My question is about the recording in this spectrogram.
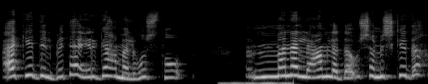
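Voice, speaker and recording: A woman voicing a lively, stubborn young wife with an Egyptian accent, teasing and emotional, in a storytelling drama. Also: very high-pitched, very fast. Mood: pleading. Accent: Egyptian Arabic.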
